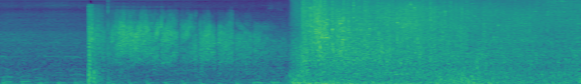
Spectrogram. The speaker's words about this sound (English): You've just blown up the Louvre.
